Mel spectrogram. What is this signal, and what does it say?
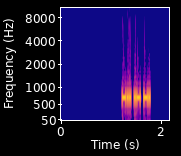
Morse code, heard as a keyed tone, about 54 wpm, 700 Hz. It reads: DAN
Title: USA Common Names - Max 4 Letters - 50wpm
